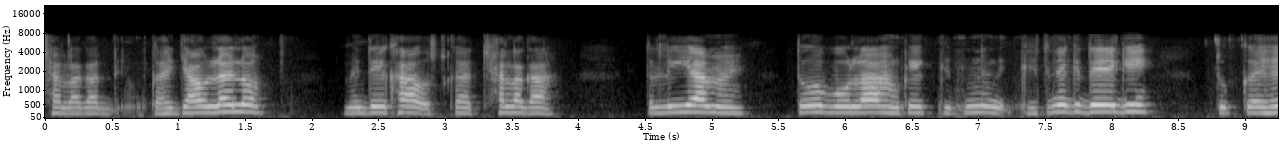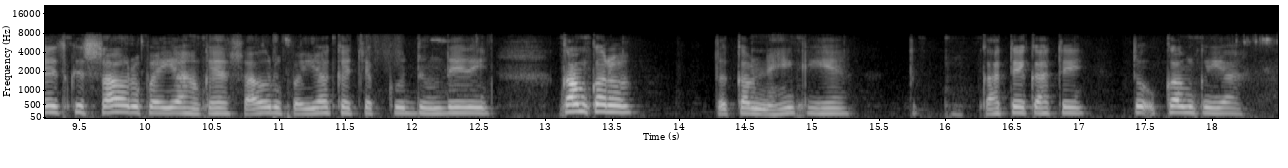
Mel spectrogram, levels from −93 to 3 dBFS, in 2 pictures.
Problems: background sounds at intervals, background conversations at intervals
